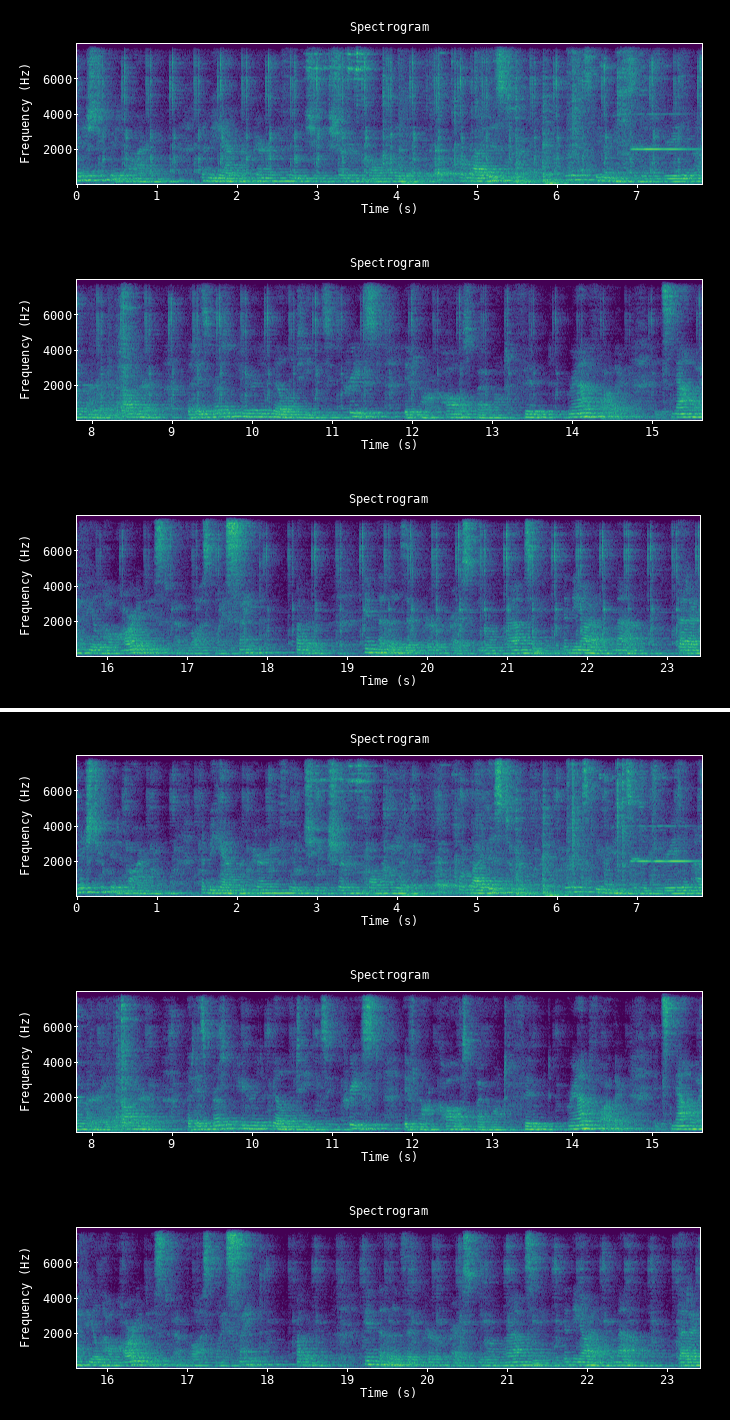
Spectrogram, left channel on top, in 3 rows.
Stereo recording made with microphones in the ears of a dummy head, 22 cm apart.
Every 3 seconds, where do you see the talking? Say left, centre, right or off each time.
right, right, right, right, right, centre, left, left.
